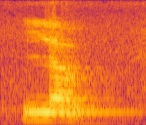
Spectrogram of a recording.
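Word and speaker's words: love: लव में ओ के बाद जो है वी ई आया है, लेकिन यहाँ पे ओ को ओ नहीं पढ़ते हैं, यहाँ पे ओ को जो है अ पढ़ते हैं, तभी इसका प्रोनाउंसिएशन होता है लव।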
